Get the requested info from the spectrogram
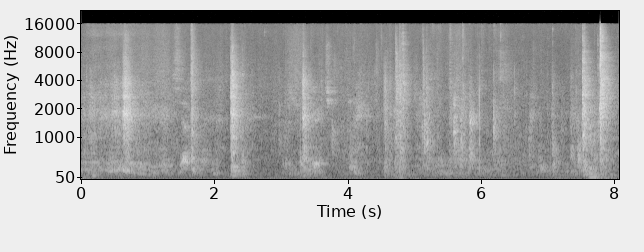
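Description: Chairs and furniture being moved as people get up and change seats at a table: irregular knocks, scrapes and rustles, the sharpest about two seconds in and near the end.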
